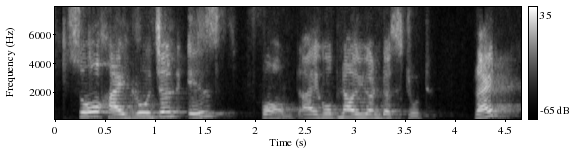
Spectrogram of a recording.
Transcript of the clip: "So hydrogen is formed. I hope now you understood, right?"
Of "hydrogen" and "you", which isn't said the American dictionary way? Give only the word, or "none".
none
